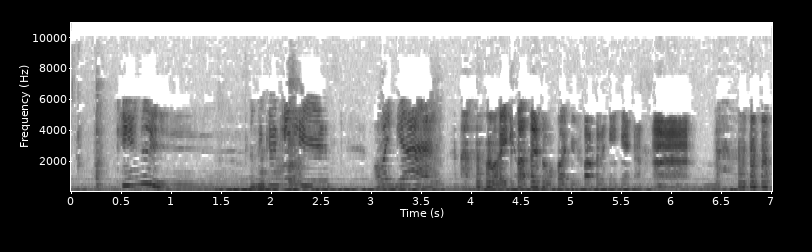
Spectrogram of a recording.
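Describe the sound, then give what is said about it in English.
A voice imitates a gnome toddler in a squeaky, high-pitched, childlike impression, babbling in quick bursts mixed with giggles and chuckles. “That's my impression of a gnome. What, a gnome toddler?”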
